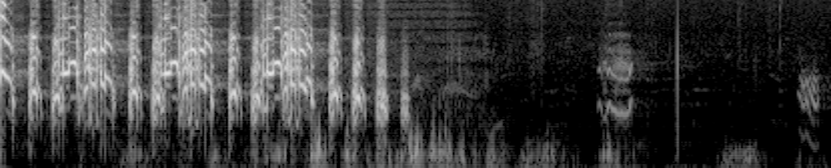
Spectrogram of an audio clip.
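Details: Partridges, a pair: loud, harsh, rasping notes in a fast rhythmic series for about two seconds. Softer, lower notes follow and trail off, with a few brief higher calls near the end.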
